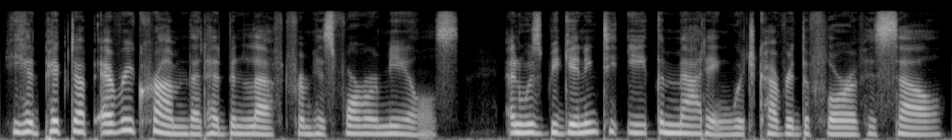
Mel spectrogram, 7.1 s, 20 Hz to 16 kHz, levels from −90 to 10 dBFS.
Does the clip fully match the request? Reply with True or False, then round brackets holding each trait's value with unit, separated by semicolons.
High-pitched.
True (200 Hz)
